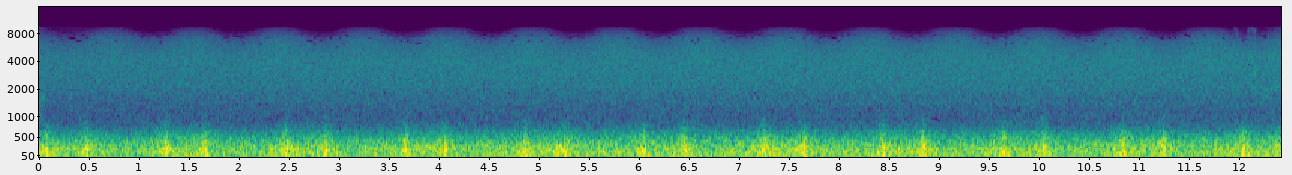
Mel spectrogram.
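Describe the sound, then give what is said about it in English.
A womb-sound white noise: a steady, muffled low rumbling whoosh that swells gently about once a second, continuous and fairly loud, with no voices. “It's actually really calming, the womb sound.”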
